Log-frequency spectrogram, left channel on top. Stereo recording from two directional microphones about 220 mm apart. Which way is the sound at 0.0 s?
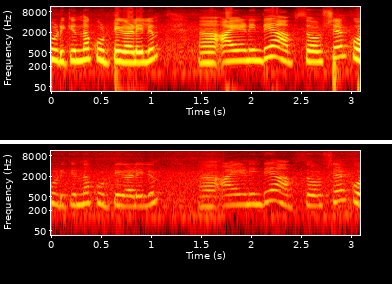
35° left (ahead or behind).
